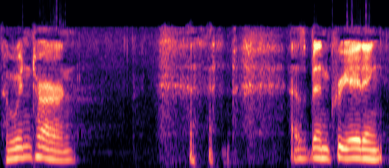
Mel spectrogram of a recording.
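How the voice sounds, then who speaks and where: An American man hosting a talk radio monologue, speaking deliberately with dramatic pauses and a portentous, preaching manner, on an old shortwave recording. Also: medium pitch, fairly even intonation, lo-fi sound. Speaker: radio show host. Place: radio broadcast.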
